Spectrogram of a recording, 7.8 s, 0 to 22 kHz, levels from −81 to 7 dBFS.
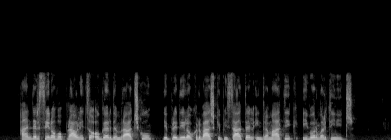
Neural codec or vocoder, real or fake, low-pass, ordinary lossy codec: vocoder, 22.05 kHz, 80 mel bands, HiFi-GAN; fake; none; none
